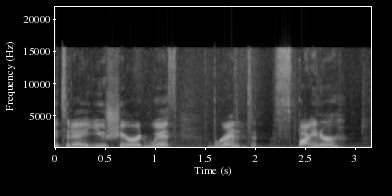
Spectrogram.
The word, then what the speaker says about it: Brent Spiner: If you're celebrating a birthday today, you share it with Brent Spiner. Brent Spiner. Okay, thank you for the correction on the pronunciation.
